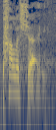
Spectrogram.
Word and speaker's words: Palaszczuk: And the Australians pronounce her name Palaszczuk. – I Australijczycy wymawiają jego imię Palaszczuk. – But it's very different.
